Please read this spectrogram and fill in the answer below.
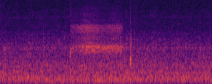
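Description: Steady low rush of a reef aquarium's running pumps and water circulation. A faint hiss lasts about a second, starting a little after a second in, and a single sharp click comes about two and a half seconds in.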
